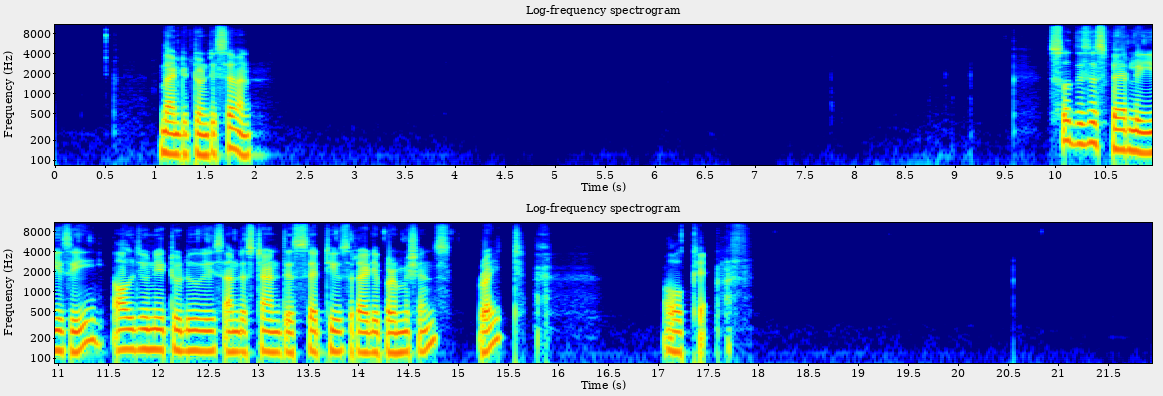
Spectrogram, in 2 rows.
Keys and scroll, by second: 0.0-6.6 typing, 7.8 Return.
